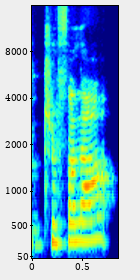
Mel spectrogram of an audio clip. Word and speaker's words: triphala: of excess kapha is triphala so triphala or triphala as the indian pronunciation is is a combination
